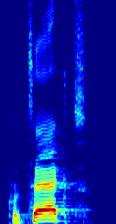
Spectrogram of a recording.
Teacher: c'est la prononciation des voyelles non accentuées comme un E atténué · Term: schwa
